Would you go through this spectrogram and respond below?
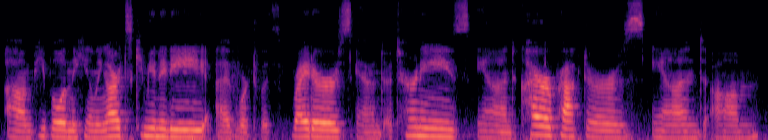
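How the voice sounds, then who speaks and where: A woman talking casually to her camera in a monotone, flat voice, rambling with fillers and restarts and poking fun at herself. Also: on the low side, measured pace, few pauses. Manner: rambling, many fillers and restarts, self-mocking. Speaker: vlogger and business coach. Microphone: camera mic, speaking to the lens.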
